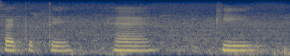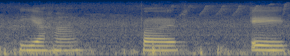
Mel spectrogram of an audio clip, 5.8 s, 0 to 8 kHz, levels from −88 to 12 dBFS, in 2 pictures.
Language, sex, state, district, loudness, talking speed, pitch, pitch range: Hindi, female, Bihar, Kaimur, -19 LUFS, 50 wpm, 210 Hz, 205-215 Hz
